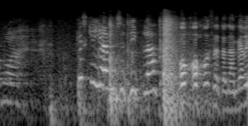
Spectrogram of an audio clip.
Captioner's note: speaking in french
